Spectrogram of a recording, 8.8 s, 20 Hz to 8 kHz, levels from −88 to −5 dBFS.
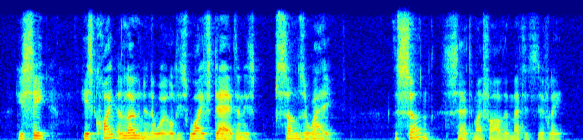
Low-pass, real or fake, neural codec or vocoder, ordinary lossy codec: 7.2 kHz; real; none; Opus, 64 kbps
